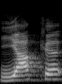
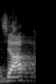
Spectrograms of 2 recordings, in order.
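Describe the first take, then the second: First: The word begins with a Y sound. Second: The word begins with a J sound. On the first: The speaker calls it right. "യാക്ക് എന്നാണ് വായിക്കുന്നത്" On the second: The speaker calls it wrong. "ജാക്ക് എന്നല്ല"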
